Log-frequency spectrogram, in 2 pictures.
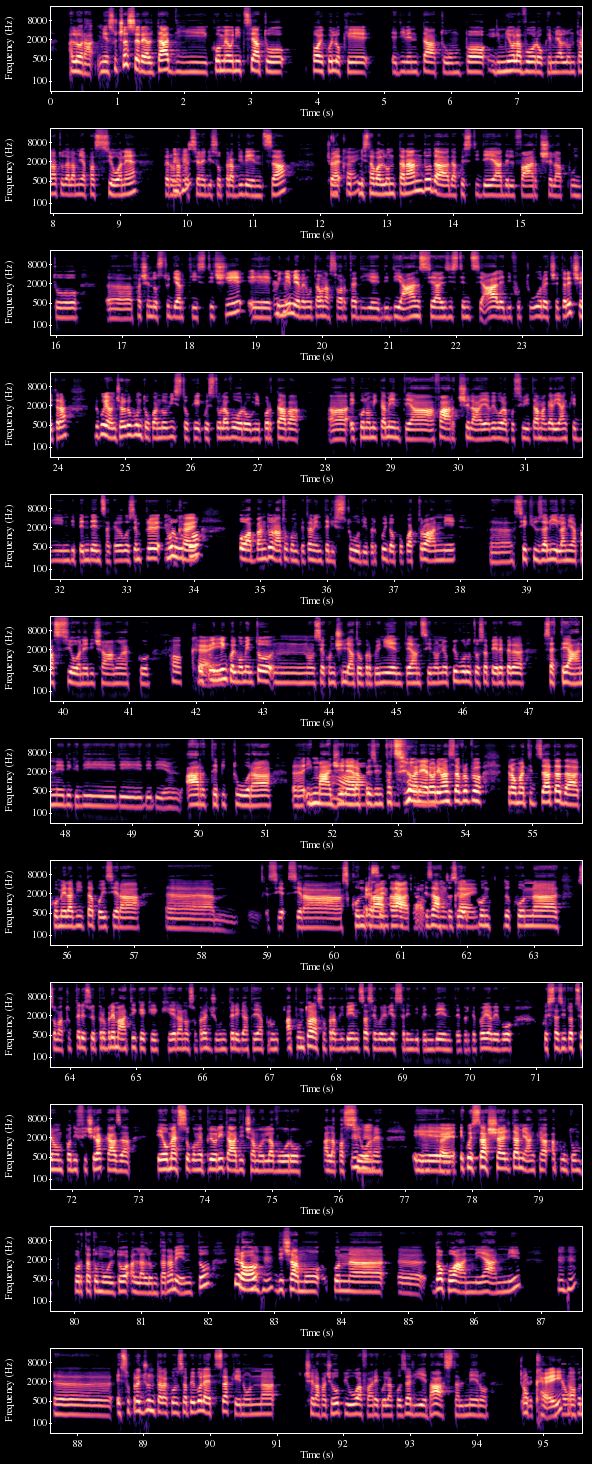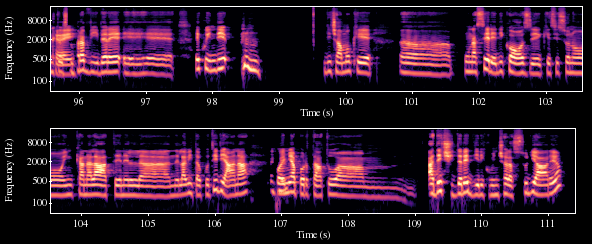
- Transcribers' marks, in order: "proprio" said as "propio"; throat clearing
- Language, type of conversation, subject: Italian, podcast, Come scegli tra una passione e un lavoro stabile?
